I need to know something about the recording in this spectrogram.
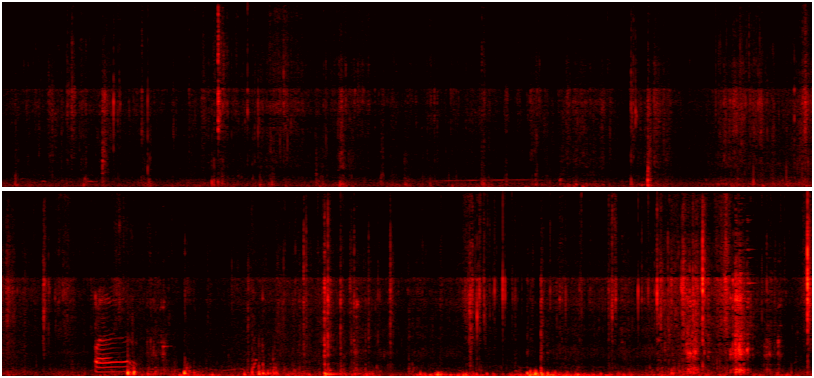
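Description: A small child's footsteps crunch on gravel.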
